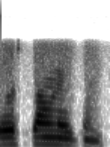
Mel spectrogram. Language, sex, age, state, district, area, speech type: Kashmiri, male, 30-45, Jammu and Kashmir, Budgam, rural, conversation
